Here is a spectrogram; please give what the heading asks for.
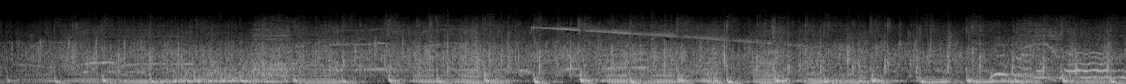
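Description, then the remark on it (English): A sold-out live audience at Cobb's Comedy Club in North Beach, San Francisco, during San Francisco Sketchfest, applauds loudly and steadily, with scattered shouts and cheers rising over the dense, continuous clapping throughout. “Lots of enthusiasms. People over here were yelling something.”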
